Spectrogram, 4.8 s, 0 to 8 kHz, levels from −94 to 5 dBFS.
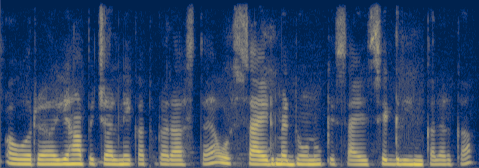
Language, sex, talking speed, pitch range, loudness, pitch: Urdu, female, 235 wpm, 200-215 Hz, -16 LUFS, 210 Hz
